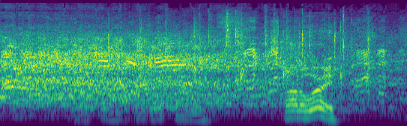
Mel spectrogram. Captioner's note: audience laughter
